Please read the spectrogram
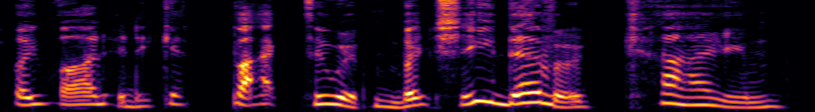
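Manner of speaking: keen it out, lost and grieving; tearful wail. A narrator's reading. Jessie grieving to Debbie over the missed pickup, tearful wail.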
